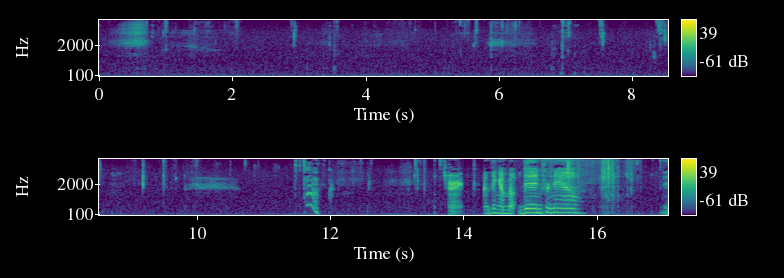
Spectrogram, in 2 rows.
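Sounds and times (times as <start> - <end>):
faint low hum: 0.0 - 17.0
person chewing with mouth smacks: 0.7 - 2.2, 4.6 - 13.8.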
